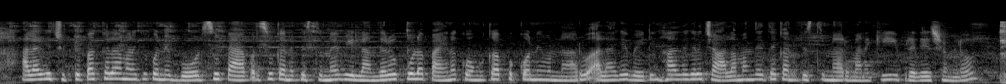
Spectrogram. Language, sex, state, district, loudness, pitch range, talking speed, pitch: Telugu, female, Andhra Pradesh, Visakhapatnam, -23 LUFS, 200-235 Hz, 160 wpm, 220 Hz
